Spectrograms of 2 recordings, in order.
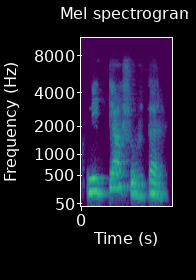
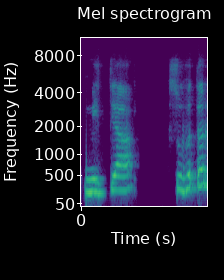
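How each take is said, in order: First: It is said as one unbroken word. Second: There is a break after nitya. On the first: The intended meaning is kept. The speaker calls it right. "इसलिए इसको एक साथ बोलना है" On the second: The meaning becomes wrong. The speaker calls it wrong. "अगर हम इसको तोड़ के बोलें"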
